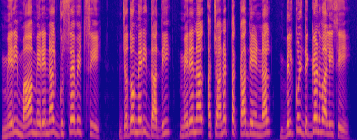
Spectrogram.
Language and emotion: Punjabi, angry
